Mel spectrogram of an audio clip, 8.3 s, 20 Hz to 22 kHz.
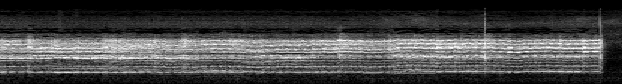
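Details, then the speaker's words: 1960s Sears 8241 rim-drive 3-inch reel-to-reel playing tape recorded on a stable-speed Grundig: tones waver and wobble in pitch, wow and flutter from this recorder. "but you can already hear how much wow and flutter this recorder has because the grundagniki runs at a very stable speed"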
